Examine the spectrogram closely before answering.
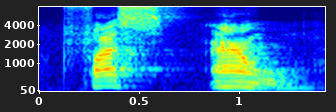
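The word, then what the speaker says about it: فَاسْعَوْا: Jadi bacanya fas bukan fas bukan seperti itu. Tapi fas au. A au sifat lin lentur lemas tidak boleh disentak tidak boleh dipanjangkan. Fas itu salah yang betul. Fasu ila ila panjang dua ketukan lanya.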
